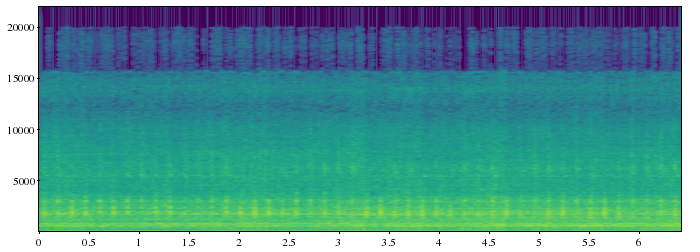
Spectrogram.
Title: Стук в двигателе РеШН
